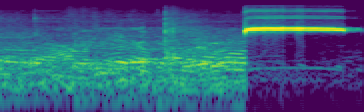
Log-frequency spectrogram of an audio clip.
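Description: A referee's whistle blown in one short, loud, steady blast of about half a second near the end, after crowd chatter. It marks the end of a kabaddi raid, with a point going to the raiding side.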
